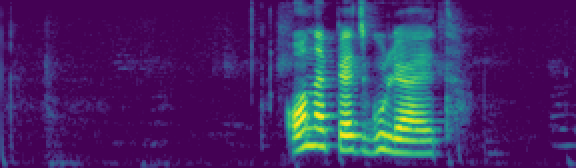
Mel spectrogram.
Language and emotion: Russian, angry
